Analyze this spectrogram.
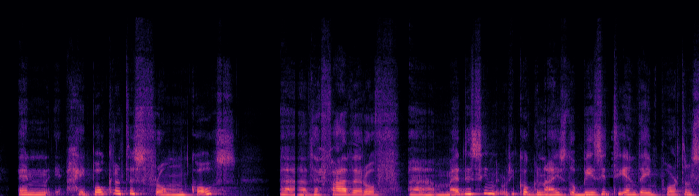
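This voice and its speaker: At a moderate pace, a woman talks with vocal fry. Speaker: pathology professor. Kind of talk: lecture. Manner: halting.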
